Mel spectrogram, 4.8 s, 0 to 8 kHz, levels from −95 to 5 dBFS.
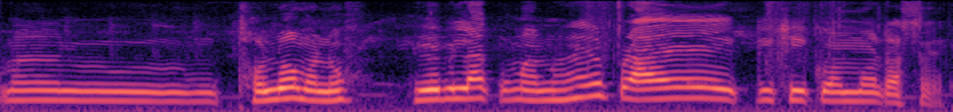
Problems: constant background noise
